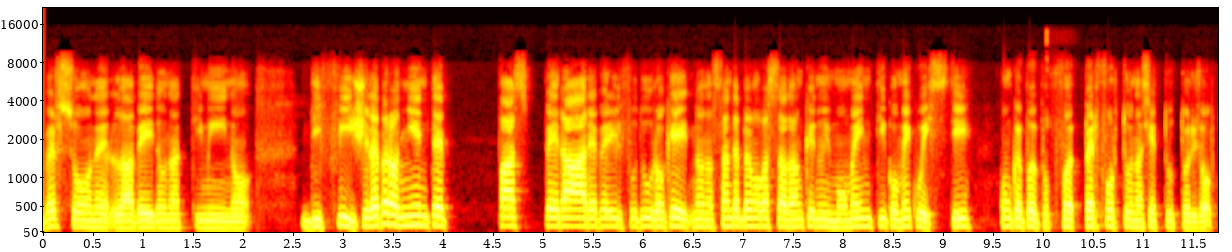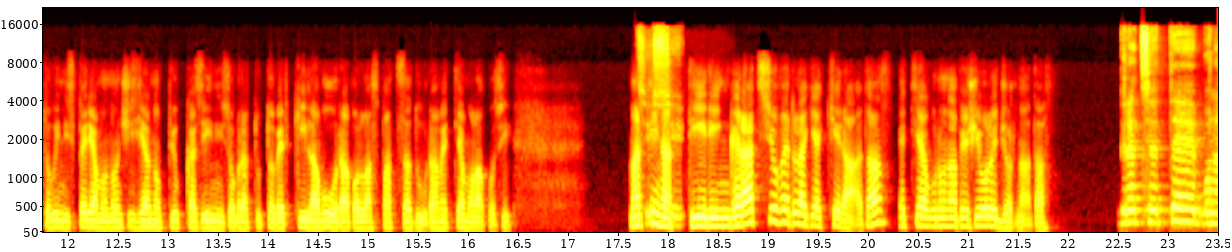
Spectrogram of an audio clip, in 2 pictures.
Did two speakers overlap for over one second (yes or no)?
no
